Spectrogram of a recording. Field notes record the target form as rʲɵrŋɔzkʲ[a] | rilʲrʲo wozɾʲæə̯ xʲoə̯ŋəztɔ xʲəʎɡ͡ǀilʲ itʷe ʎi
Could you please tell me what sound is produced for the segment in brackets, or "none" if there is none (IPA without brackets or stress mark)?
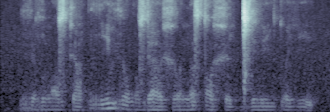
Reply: a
